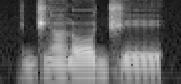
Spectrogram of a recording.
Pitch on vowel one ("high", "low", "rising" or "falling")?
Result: low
